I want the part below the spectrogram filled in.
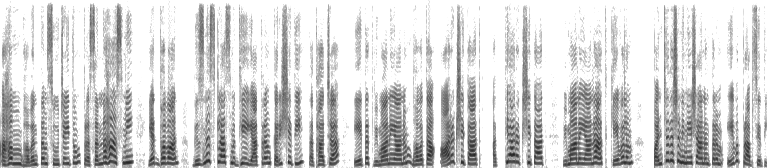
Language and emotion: Sanskrit, happy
